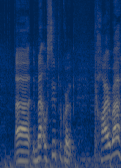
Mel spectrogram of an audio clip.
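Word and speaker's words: Cyhra: the metal super group kyra c-y-c-y-h-r-a i think that's how you say it they're on the saturday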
